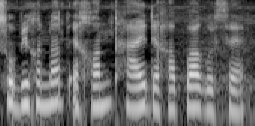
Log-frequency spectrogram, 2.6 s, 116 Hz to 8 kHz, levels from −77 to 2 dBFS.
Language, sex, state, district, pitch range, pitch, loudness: Assamese, female, Assam, Kamrup Metropolitan, 205-245 Hz, 220 Hz, -17 LUFS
